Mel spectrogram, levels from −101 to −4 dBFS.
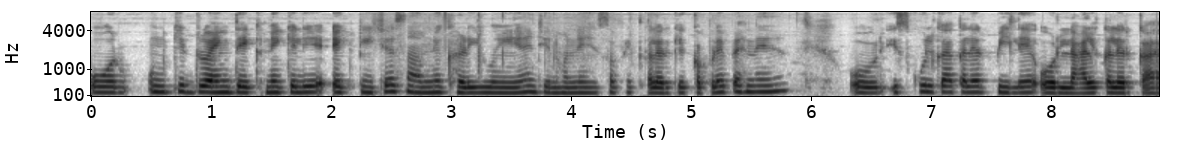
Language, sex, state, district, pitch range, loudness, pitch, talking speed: Hindi, female, Uttarakhand, Tehri Garhwal, 185-205 Hz, -19 LUFS, 195 Hz, 195 wpm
